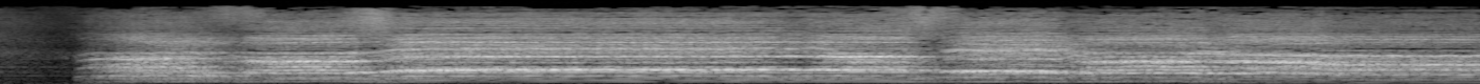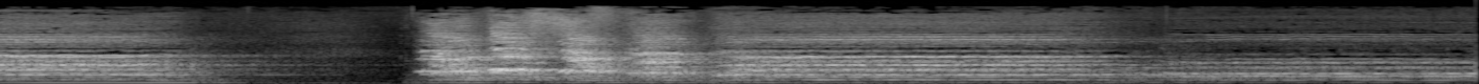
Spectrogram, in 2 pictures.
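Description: Mixed men's and women's choir singing in parts. The singing dies away to silence about eight and a half seconds in, and singing starts again a second later.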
